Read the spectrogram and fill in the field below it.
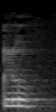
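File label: "club", Spanish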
